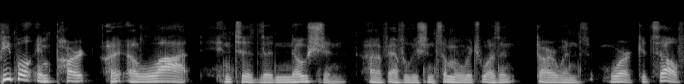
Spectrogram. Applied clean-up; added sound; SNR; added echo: none; none; none; none.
